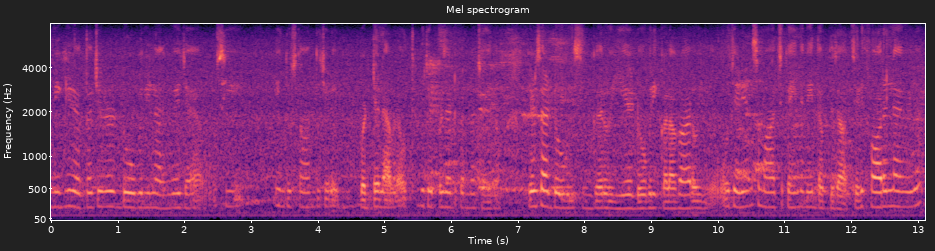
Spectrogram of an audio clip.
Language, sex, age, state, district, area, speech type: Dogri, female, 30-45, Jammu and Kashmir, Reasi, urban, spontaneous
